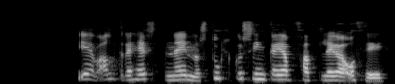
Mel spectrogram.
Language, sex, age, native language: Icelandic, female, 40-49, Icelandic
